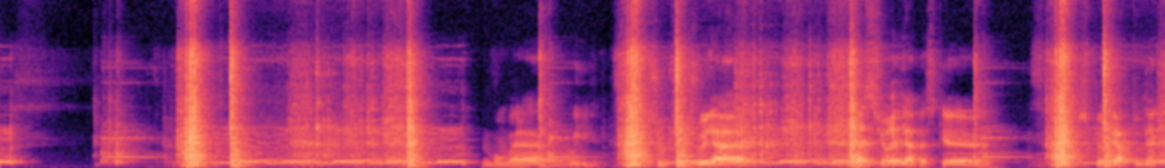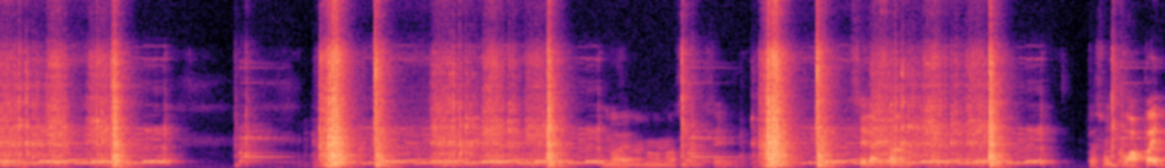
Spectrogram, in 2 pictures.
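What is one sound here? A slot machine's reels spin with a whirring rattle.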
